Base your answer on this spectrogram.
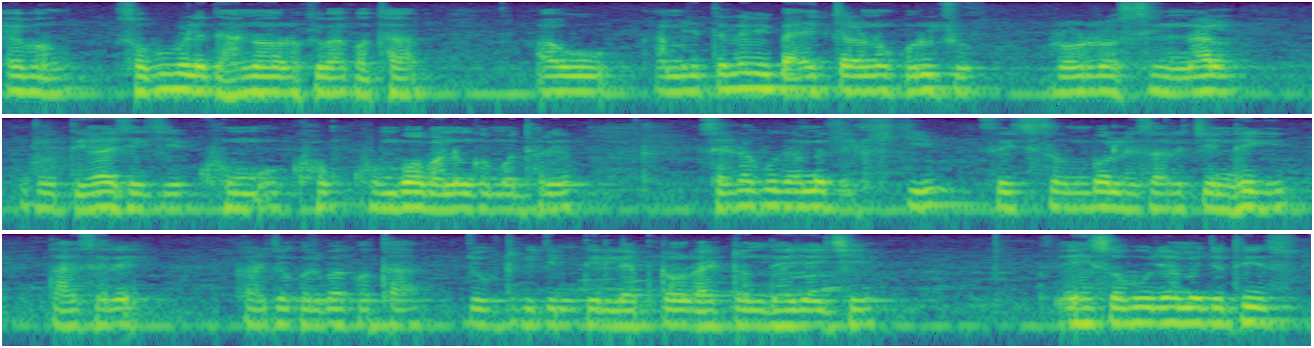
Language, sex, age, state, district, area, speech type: Odia, male, 18-30, Odisha, Subarnapur, urban, spontaneous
